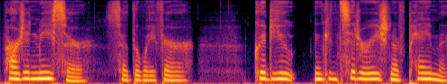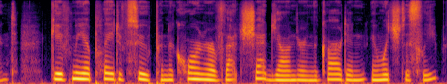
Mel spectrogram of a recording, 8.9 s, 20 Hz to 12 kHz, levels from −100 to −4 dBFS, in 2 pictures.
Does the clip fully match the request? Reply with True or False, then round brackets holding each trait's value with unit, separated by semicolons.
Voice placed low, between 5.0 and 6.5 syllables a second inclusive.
False (205 Hz; 5.8 syllables/s)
